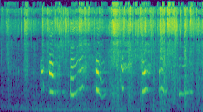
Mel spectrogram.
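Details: West Highland white terrier dog greeting its owner: a burst of high, tonal whining yelps that bend up and down, about six cries in four seconds, over a quiet background with faint rattling.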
